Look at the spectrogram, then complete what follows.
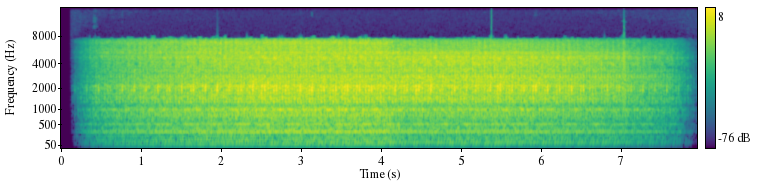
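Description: A motor-vehicle engine idling with an even, rapid knock, fading in over the first second and fading out near the end.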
